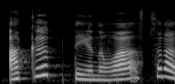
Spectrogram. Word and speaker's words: 空: Khi đọc bằng tiếng Nhật, từ này được đọc là "sora".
